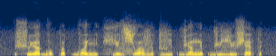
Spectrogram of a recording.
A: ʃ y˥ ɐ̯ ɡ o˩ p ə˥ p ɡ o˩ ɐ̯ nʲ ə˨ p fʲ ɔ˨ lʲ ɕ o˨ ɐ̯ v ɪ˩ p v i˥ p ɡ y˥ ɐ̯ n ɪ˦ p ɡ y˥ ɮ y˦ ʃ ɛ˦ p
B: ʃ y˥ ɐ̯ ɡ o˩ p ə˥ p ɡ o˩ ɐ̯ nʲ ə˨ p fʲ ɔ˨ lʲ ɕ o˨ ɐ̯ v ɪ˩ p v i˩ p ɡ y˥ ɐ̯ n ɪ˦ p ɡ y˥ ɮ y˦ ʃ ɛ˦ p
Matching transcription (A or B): A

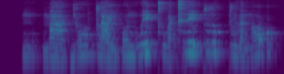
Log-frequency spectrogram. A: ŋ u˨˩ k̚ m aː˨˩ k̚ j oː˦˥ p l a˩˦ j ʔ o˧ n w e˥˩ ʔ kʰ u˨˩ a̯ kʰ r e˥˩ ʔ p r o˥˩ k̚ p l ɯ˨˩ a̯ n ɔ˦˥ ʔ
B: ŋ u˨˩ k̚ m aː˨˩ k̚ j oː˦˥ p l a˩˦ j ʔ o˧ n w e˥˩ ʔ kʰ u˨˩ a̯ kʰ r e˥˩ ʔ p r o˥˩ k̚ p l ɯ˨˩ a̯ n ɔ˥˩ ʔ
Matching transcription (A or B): A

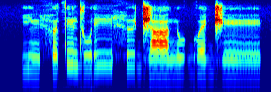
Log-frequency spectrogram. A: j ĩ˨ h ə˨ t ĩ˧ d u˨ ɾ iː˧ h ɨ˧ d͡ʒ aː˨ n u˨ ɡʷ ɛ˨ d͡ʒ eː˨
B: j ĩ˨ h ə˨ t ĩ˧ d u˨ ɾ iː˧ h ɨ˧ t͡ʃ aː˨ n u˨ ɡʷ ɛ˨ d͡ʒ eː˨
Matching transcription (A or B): A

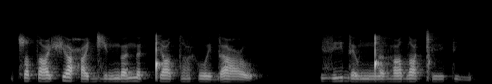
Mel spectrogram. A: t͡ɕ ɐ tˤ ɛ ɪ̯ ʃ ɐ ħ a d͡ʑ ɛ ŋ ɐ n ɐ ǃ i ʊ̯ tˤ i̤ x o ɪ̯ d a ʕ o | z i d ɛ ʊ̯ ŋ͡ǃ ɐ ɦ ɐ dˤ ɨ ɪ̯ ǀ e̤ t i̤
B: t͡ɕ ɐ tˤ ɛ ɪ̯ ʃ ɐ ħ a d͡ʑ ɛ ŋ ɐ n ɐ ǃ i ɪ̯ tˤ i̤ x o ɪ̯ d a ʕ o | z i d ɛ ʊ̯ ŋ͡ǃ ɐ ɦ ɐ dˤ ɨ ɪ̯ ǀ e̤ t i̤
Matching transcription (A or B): A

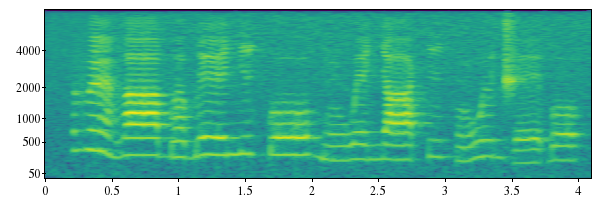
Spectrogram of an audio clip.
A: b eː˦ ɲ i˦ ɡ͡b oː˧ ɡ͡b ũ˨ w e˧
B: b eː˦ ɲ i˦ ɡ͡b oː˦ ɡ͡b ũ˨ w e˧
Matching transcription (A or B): B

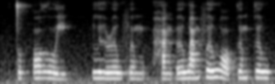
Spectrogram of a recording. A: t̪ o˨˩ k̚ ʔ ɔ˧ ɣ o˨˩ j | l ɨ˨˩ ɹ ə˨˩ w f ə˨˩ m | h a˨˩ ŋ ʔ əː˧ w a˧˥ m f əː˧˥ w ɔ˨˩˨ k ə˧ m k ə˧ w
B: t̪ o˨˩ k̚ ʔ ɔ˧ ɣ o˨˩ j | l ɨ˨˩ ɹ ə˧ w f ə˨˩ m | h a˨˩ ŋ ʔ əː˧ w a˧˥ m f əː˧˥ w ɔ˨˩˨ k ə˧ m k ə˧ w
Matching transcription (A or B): A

